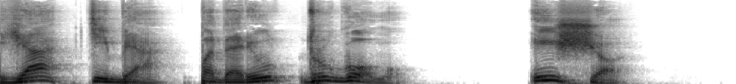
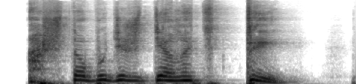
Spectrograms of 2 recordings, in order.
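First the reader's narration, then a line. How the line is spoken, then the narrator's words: Asked through sobs. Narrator (Russian): Почти рыдая, задала она вопрос, прорываясь сквозь всхлипы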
